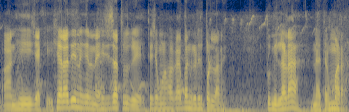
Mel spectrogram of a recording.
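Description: A vlogger with a slightly high, quick-paced male voice chats casually to the camera while walking his dog along a road outdoors. He calls out to the nearby dogs to shoo them away, and faint outdoor noise sits in the background.

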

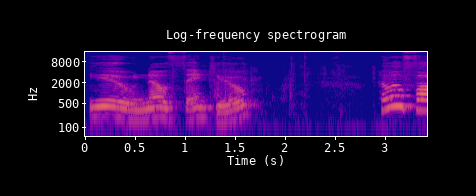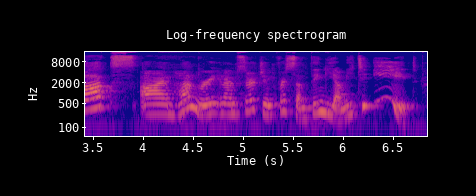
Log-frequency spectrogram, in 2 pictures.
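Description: A woman's voice: a little high, very animated, a little slow. A woman voicing a hungry, picky male cat in a storybook read-aloud, with fussy, whiny complaints.

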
